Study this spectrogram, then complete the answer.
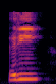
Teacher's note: Raw will be light here because there is kasra on it.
